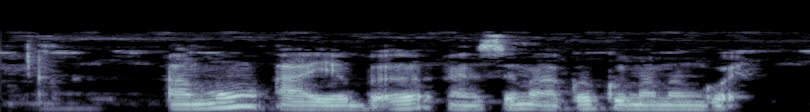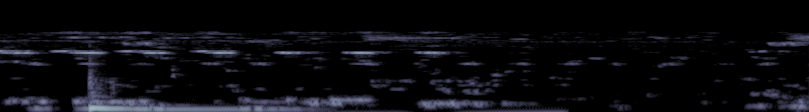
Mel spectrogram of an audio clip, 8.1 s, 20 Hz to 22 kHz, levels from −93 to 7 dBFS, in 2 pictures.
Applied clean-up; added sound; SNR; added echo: classical method Wiener filter.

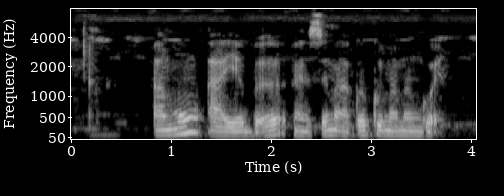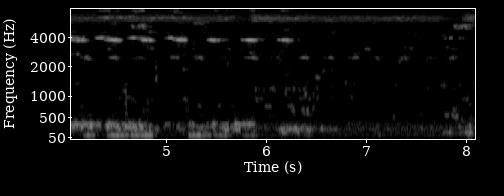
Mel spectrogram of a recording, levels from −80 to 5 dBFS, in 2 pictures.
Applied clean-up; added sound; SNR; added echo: none; none; none; none.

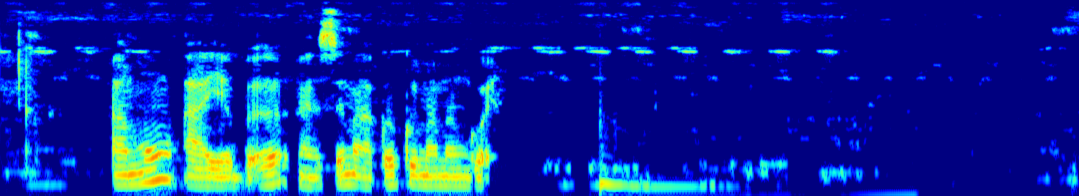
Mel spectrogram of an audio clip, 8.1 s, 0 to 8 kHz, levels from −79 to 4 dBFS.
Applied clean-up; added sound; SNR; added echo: classical method spectral subtraction.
